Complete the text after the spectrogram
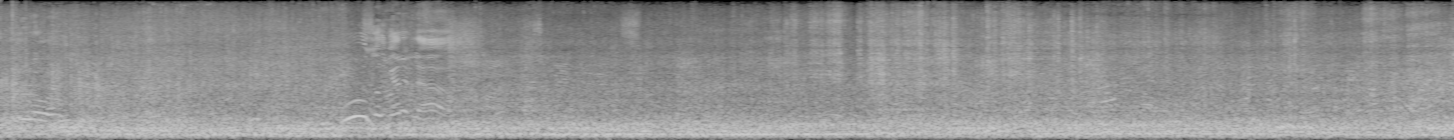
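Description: Race car engines roar steadily around a track.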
